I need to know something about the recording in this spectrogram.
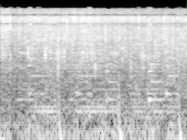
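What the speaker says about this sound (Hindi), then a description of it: "जी हाँ अगर आप ये समझ रहे हैं कि ये कैसी बारिश हो रही है तो मैं आपको ये बता दूं कि हमेशा ड्रामों में और फिल्मों में इसी तरह की बारिश की जाती है।" Artificial rain sprayed from pipes on a drama shoot set makes a dense, hissing patter that is close and constant, with no voices.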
